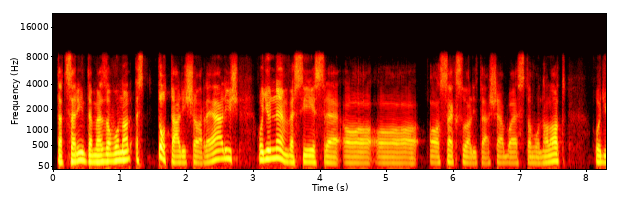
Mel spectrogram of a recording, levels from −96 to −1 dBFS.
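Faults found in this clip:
Opus voice compression, whole clip: speech muffled, hoarse, faintly robotic. Wideband SILK coding caps content at 8 kHz and quantises excitation coarsely, which fits about 12 kbps. Unlike plain low-pass filtering, the rough, buzzy texture marks codec damage, not just lost treble.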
